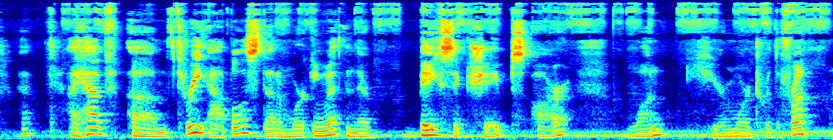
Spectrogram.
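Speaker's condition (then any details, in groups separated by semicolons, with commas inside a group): No condition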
